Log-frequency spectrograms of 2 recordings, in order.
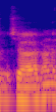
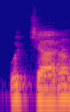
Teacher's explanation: अभी त आया है। त को हम आधा च में बदल देंगे।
